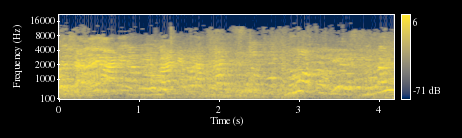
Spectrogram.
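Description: Chatter of several people talking at once, the voices overlapping with no single speaker standing out.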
